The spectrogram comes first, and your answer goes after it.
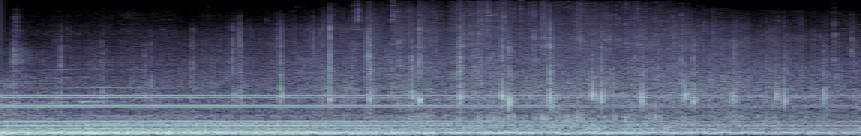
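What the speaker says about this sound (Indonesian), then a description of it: "Dan gak lama kedengeran tuh ada suara delman." Steady clip-clop of hooves from a horse-drawn delman carriage at night, rhythmic and continuous, over a low rumbling drone of wheels and ambience, with no speech.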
